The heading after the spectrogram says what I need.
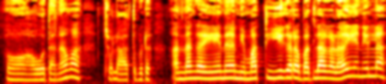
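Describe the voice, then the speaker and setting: A woman's voice: high-pitched, normal speed, natural voice. A woman with a North Karnataka Kannada accent voicing an older village woman who gossips and asks about the neighbors. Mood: chatty. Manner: chatty, gossiping. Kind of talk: cartoon voice acting.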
